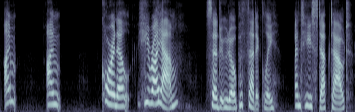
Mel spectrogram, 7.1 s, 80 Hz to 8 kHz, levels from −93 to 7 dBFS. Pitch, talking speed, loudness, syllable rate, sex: 250 Hz, 95 wpm, -18 LUFS, 4.9 syllables/s, female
